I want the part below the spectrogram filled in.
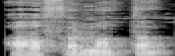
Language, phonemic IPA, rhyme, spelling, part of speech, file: Norwegian Bokmål, /ˈɑːfɔrmɑːta/, -ɑːta, A-formata, noun, NB - Pronunciation of Norwegian Bokmål «a-formata».ogg
- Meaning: definite plural of A-format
